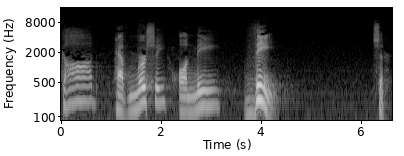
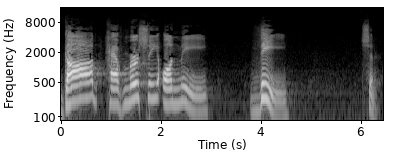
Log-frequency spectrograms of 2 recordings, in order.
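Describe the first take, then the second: First: Softer, slow plea for mercy, fading to almost nothing on "sinner"; a broken man whispering to God; hushed contrite plea. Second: The sinner, with the drawn out and weighted; slow pleading prayer stressing "the". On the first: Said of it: "and cried out". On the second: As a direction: lean on "the" before "sinner", slow and contrite. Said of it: "it's the definite article". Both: Acted.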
